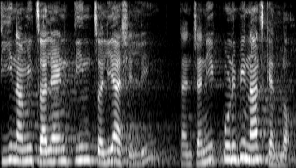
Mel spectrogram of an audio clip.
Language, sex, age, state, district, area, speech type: Goan Konkani, male, 18-30, Goa, Bardez, rural, spontaneous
